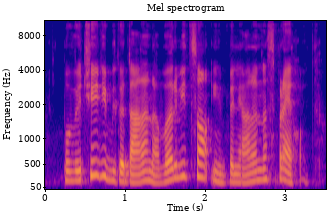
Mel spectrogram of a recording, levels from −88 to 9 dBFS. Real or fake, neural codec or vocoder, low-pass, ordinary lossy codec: fake; vocoder, 22.05 kHz, 80 mel bands, HiFi-GAN; none; none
